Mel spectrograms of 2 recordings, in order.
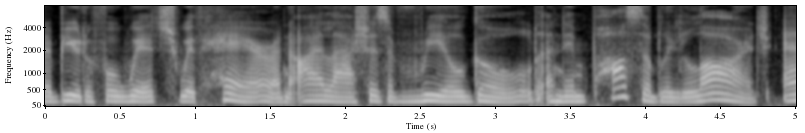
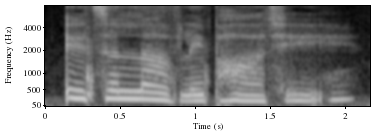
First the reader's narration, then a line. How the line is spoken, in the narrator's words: she added in a deep, throaty voice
